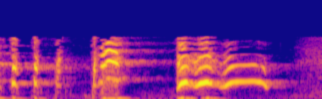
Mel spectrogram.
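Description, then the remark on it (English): A person's voice imitates a chicken clucking: a few quick, clipped bursts followed by two longer, drawn-out squawking calls, loud, with no speech. “Made the chickens that go.”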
